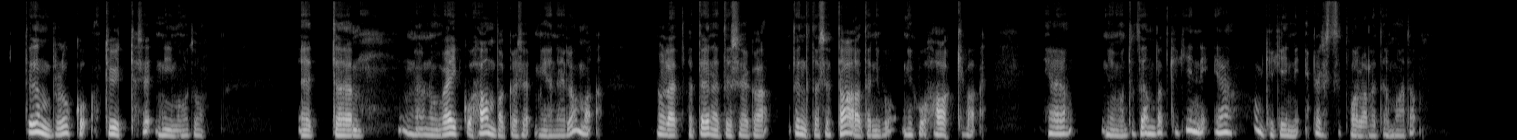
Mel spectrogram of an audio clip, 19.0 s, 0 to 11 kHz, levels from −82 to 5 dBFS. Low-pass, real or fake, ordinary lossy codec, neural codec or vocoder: none; fake; none; vocoder, 22.05 kHz, 80 mel bands, WaveNeXt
